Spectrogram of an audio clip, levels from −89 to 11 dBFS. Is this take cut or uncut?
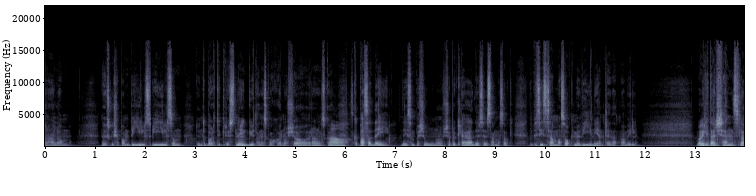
cut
